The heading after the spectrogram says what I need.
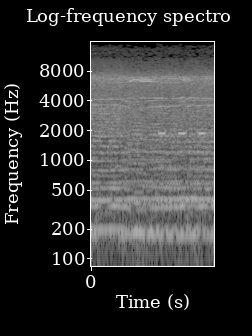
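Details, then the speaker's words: New DJI Mavic Pro hovering indoors; steady, even high whir with stable pitch, no wobble or rattle, maintaining a pretty nice hover; normal hover. "we'll put in here and you can just see that it's actually maintaining a pretty nice hover"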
